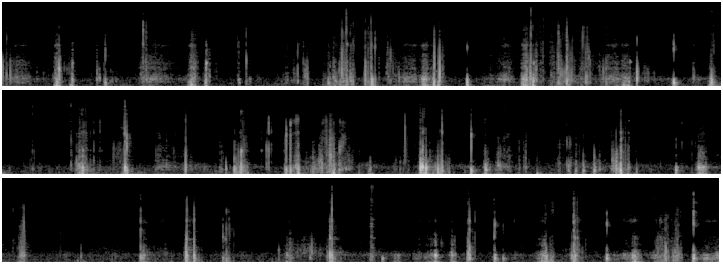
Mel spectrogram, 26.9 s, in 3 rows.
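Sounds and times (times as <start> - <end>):
beeswax pressed and worked against the ear: 0.0 - 26.9.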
